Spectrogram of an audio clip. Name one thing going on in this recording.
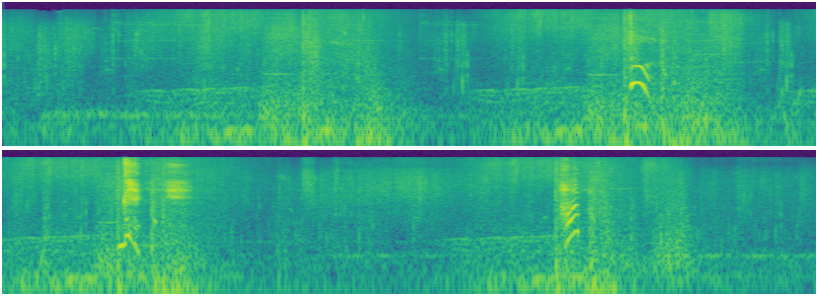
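Fiery blasts burst and crackle.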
